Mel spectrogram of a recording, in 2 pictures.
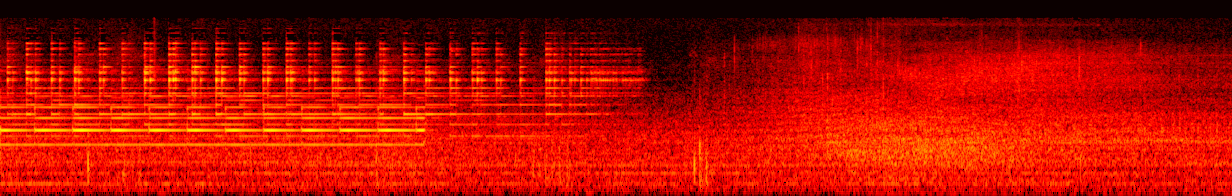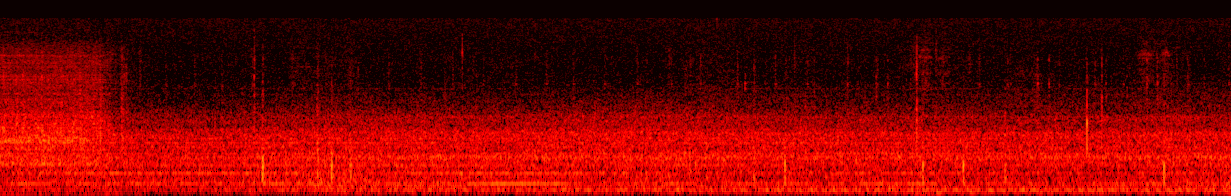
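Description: Railroad grade-crossing warning bell ringing rapidly, with the gates down, stopping about six seconds in. After it, a soft rushing noise swells and fades, then a low steady background.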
